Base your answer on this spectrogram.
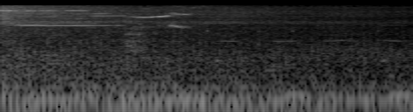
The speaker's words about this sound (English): Back in June, the bus rolls up. The door is closed.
